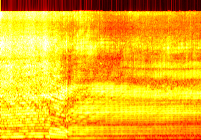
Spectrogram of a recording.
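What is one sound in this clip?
A motorcycle engine buzzes past.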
